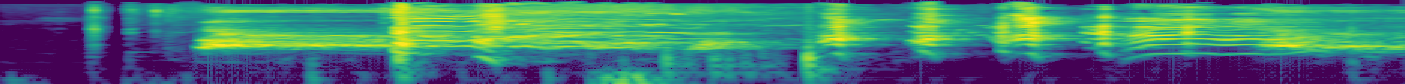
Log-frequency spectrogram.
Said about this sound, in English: And that, my friends, is my dog, Isabel Barbara, barking at something that is probably not there.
